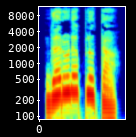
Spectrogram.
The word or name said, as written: ಗರುಡಪ್ಲುತ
